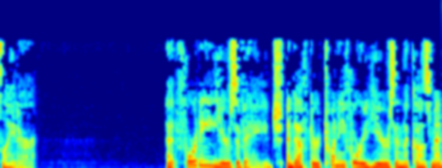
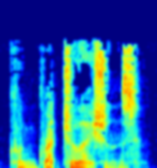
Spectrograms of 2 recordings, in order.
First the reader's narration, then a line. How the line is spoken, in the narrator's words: said Ollie in a smooth voice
